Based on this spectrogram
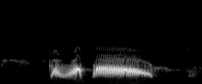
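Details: Spotted dove used as a decoy bird, calling to lure wild doves: a short doubled coo followed by a longer, smooth, slightly falling coo, in an otherwise quiet setting.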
